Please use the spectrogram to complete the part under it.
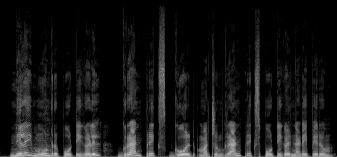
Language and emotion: Tamil, neutral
